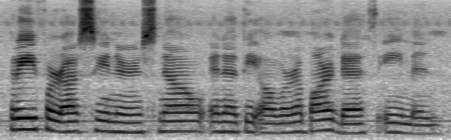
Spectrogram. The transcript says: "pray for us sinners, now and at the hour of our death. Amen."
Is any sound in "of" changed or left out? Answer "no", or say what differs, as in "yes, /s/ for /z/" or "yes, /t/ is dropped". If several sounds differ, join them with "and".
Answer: yes, /b/ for /v/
